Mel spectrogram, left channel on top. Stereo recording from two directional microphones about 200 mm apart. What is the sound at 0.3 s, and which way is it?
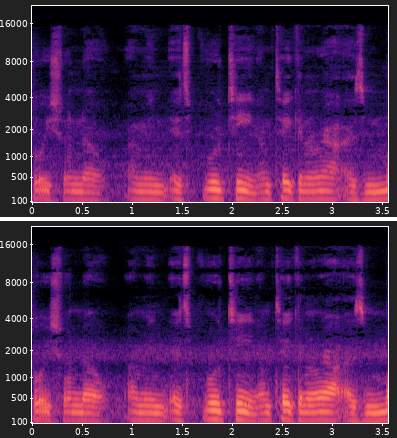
Speech, 30° left (ahead or behind).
